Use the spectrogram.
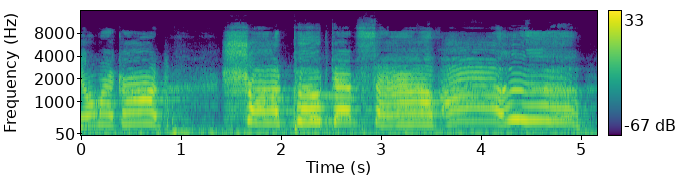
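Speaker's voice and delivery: high, loud, drawn-out shrieking taunt; mocking kids' yell. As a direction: shriek it out pointing at him. Kids pointing and mocking.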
